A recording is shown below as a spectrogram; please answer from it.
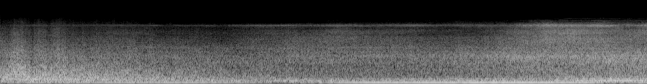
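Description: Twin-engine turboprop aircraft flying low on approach, a steady deep propeller drone that swells a little louder toward the end.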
